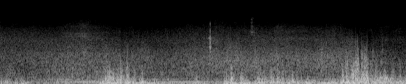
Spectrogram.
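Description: Wind rumbling on the microphone, with a few scattered footsteps on a dirt path.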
